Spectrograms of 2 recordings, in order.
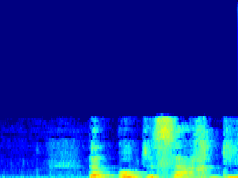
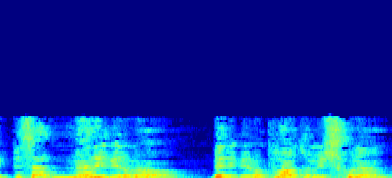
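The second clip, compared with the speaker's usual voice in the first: harsh threat; 6 semitones higher than usual. Shown as a demonstration. Preacher showing a father threatening his son, mock harsh. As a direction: lay down the law like a bullying father. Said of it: "اینجا بهش میگی".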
